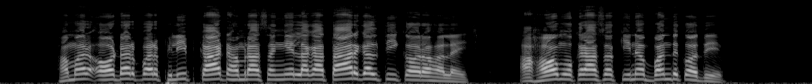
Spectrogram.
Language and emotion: Maithili, angry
